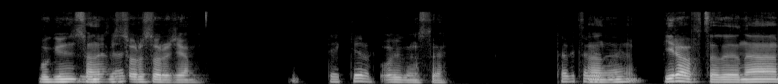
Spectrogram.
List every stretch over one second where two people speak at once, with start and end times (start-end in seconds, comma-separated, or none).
none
